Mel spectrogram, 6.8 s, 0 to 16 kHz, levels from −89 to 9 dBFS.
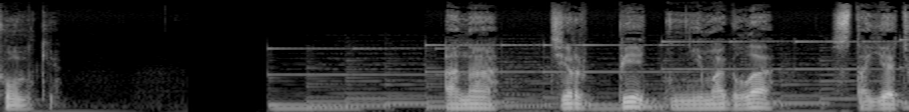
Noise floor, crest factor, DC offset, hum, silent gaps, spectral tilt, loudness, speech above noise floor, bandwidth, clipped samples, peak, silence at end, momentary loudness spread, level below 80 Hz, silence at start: -69 dBFS; 22 dB; under 0.1%; none; none; -4 dB/octave; -25 LUFS; 44 dB; 15.5 kHz; under 0.1%; -4 dBFS; 0 s; 24 LU; -46 dBFS; 0 s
